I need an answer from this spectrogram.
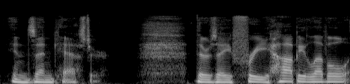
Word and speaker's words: Zencastr: If you're interested in that setup, it is spelled Zencastr, so no final E in Zencastr.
